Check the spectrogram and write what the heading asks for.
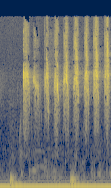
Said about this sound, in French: Vous entendez les petits oiseaux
